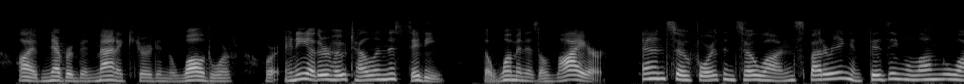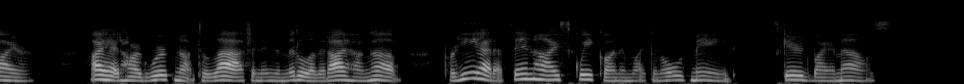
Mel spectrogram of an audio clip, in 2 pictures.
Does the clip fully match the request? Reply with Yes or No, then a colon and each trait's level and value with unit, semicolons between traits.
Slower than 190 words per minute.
No: average, 195 wpm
